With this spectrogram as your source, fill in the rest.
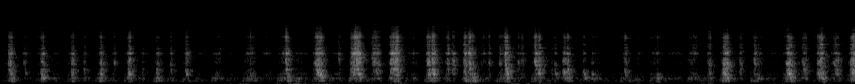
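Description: A wooden stylus scratches rapid strokes across the black coating at the bottom edge of a wax-coated scratch-art paper sheet lying on a table, while one hand holds the sheet steady. Dry, raspy scratches come in an uneven rhythm of nearly three per second, each a short burst with a bright, papery edge and no ring afterward.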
